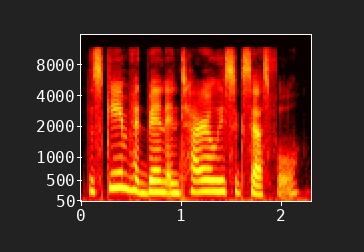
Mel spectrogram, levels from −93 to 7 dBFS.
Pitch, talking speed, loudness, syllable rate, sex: 245 Hz, 155 wpm, -16 LUFS, 5.8 syllables/s, female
